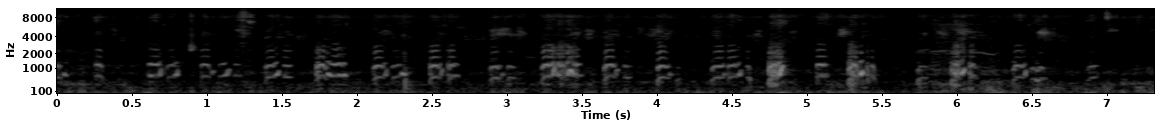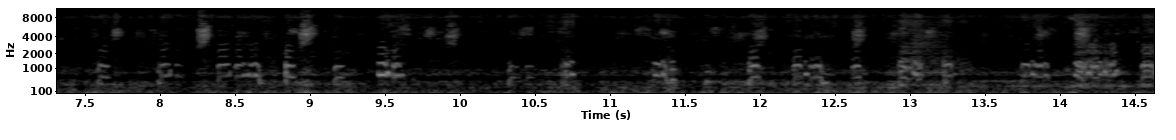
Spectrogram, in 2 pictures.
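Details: Skinny pig Luis, a furless guinea pig breed, making cute sounds while being patted: a steady series of short, pulsed squeaky notes repeated quickly throughout, rising and falling in loudness, over a soft background hiss.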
